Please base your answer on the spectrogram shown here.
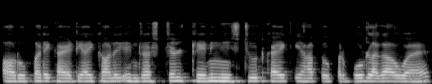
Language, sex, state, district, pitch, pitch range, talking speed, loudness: Hindi, male, Uttar Pradesh, Gorakhpur, 150 Hz, 145-155 Hz, 235 wpm, -17 LUFS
